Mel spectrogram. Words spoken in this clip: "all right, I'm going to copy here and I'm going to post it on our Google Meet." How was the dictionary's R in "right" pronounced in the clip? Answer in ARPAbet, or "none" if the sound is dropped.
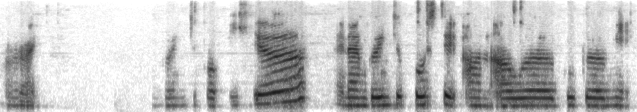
R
